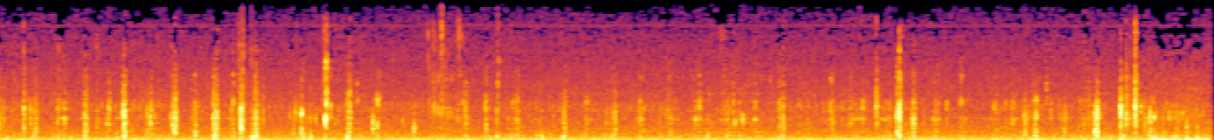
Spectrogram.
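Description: Close-miked chewing with many small wet mouth clicks, and now and then a plastic fork clicking against a foam takeout box. The clicks come thickest about a second in and again near the end.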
